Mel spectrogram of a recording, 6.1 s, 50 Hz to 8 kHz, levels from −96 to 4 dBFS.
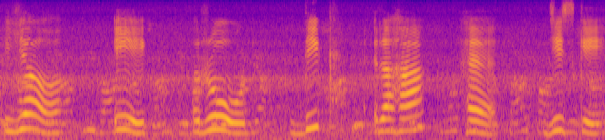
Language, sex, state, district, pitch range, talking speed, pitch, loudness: Hindi, female, Bihar, West Champaran, 220-280 Hz, 70 wpm, 245 Hz, -18 LUFS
